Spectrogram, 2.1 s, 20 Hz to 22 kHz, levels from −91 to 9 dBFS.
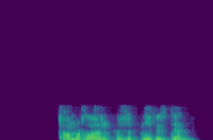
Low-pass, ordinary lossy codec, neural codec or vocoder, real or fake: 5.4 kHz; AAC, 48 kbps; codec, 16 kHz, 16 kbps, FreqCodec, larger model; fake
